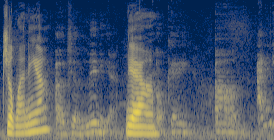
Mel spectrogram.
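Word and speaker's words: Gilenya: we talked about, can you pronounce that for me, please? That's called gelenia.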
